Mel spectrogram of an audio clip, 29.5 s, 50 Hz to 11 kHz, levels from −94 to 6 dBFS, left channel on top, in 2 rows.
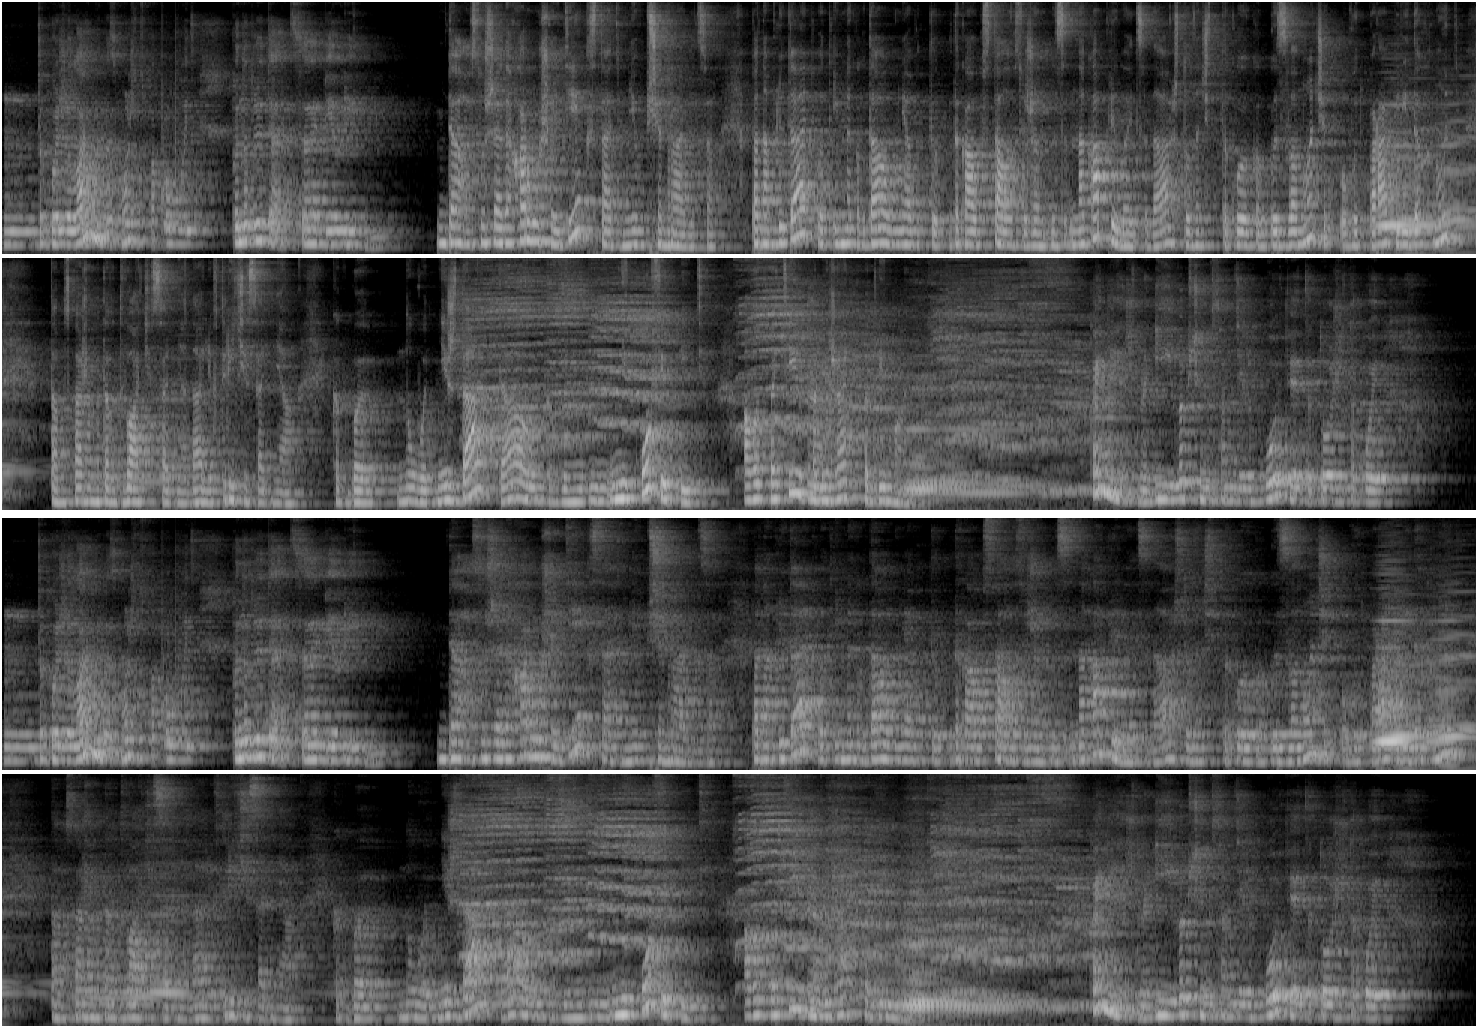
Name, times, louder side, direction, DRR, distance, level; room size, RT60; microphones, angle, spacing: voice 1, 0.0-1.3 1.6-3.8 22.8-23.1 25.6-29.0, equal, 10° left, -1 dB, 0.4 m, -32 dB
voice 2, 4.3-18.4 18.7-21.6 21.9-23.8, left 4 dB, 75° left, 5 dB, 0.4 m, -31 dB
sound 1, 13.5-17.3 18.1-18.2 23.4-27.6, right 5 dB, 75° right, 0.4 m, -35 dB
sound 2, 19.2-25.9, right 1 dB, 50° right, 0.8 m, -40 dB
3.6 x 3.4 x 2.7 m, 1.2 s
head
